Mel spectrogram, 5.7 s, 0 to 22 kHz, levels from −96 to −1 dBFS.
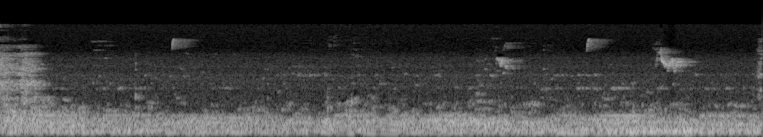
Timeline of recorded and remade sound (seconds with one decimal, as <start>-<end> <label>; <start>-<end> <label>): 0.0-2.3 recorded; 2.3-3.0 remade; 3.0-5.7 recorded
